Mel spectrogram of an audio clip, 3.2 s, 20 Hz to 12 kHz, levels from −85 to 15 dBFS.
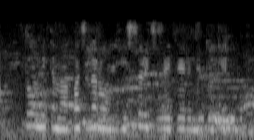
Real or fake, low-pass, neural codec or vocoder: real; 7.2 kHz; none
